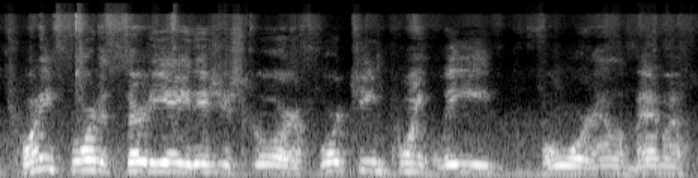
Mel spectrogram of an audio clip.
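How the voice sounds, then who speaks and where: A man's voice: on the high side, normal speed, dark tone. An older man streaming casual play-by-play of a game, chatting with viewers in a laid-back way. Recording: distant mic, faint room noise.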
